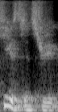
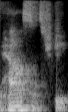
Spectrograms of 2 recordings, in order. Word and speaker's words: Houston Street: i was walking down houston street the other day which you probably pronounced was houston street but i said house on street because i live in new york unlike you like it's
